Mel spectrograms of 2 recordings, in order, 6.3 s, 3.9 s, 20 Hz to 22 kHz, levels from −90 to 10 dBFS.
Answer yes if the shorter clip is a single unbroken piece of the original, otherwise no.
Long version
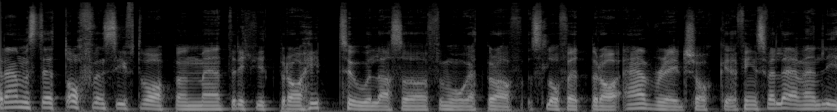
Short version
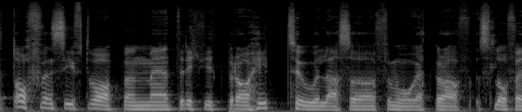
yes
